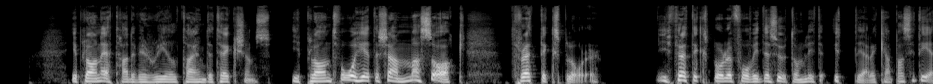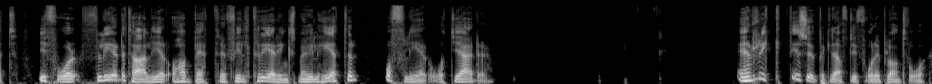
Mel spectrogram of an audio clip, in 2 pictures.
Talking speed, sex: 140 wpm, male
